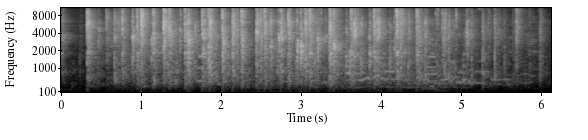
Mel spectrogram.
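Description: A small group of people applauding, many quick overlapping claps with a few voices mixed in, thinning out near the end.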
